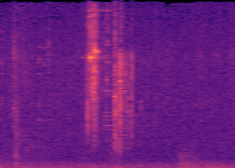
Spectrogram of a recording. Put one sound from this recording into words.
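A heavy lid thuds open.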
